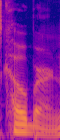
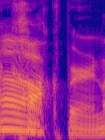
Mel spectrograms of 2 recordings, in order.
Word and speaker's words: Cockburn: It's pronounced Coburn, not Cockburn, like okay.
